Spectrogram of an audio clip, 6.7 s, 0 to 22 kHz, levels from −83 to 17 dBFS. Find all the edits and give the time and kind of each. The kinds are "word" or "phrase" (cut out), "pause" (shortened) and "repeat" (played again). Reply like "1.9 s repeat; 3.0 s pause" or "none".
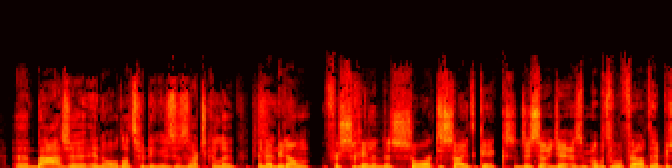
none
